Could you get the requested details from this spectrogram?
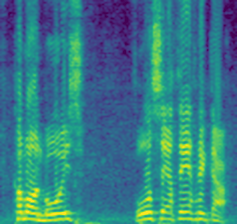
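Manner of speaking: rally the troops in a mock South African accent. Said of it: "I'm doing my best South African accent".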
